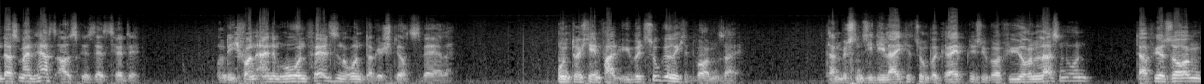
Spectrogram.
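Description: An actor playing a scheming embezzler in a 1950s radio crime drama, calculating and menacingly polite. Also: male voice, mid-range voice, pushed and bright. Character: cold, scheming embezzling banker plotting murder.

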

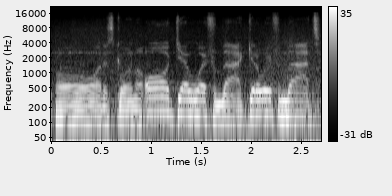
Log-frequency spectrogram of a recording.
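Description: A man with a raspy voice doing excitable gameplay commentary with a friend, repeating short urgent phrases. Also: mid-range voice, quick pace, background noise. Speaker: gaming streamer. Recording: loud game music behind voice. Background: video game music and effects.

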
